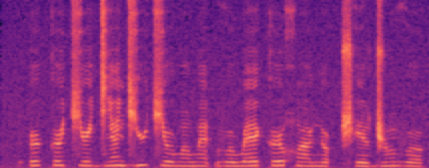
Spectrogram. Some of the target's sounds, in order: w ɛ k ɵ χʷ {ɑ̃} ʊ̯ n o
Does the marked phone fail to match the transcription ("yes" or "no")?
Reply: no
